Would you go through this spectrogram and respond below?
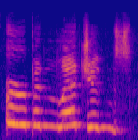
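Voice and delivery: very high, loud insistent voice; insist, shutting the idea down. Acted. Girl insists to the boys there's no dungeon.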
